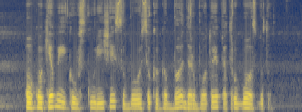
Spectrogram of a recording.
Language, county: Lithuanian, Tauragė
